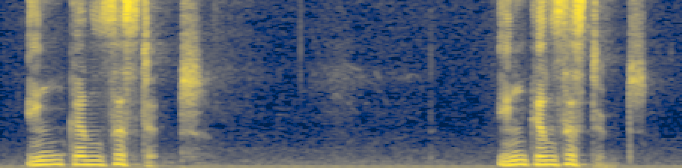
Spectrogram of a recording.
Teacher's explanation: the nasal part of the negative prefix in the word inconsistent is a velar nasal, not a dental nasal, and it's totally unlike how it is written.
